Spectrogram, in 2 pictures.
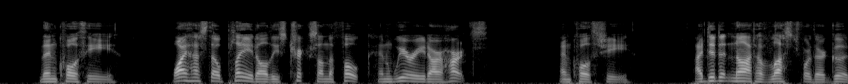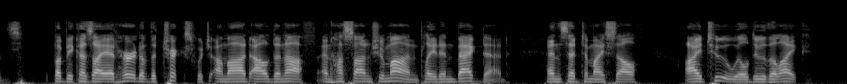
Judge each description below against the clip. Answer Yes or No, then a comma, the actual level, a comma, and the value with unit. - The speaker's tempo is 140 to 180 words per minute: No, average, 200 wpm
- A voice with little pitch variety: Yes, narrow, 2.3 semitones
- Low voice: Yes, low, 130 Hz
